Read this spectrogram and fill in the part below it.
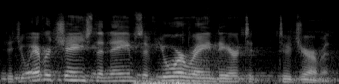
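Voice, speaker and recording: Male lawyer, measured questioning, echoing courtroom. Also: on the high side, animated, background noise. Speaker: attorney. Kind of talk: courtroom examination in a mock trial. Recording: long hall reverb.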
